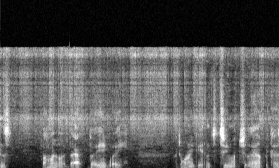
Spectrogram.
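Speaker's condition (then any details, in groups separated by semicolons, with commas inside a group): Cerebral palsy; from birth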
